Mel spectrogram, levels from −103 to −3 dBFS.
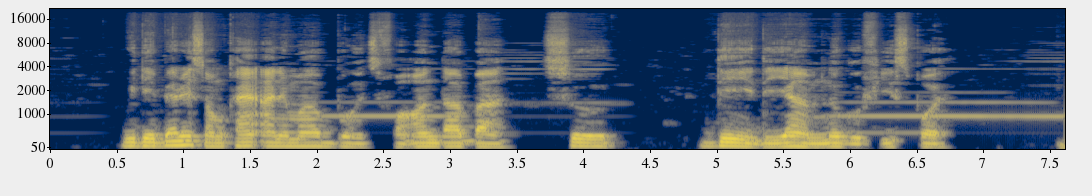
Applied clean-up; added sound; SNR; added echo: classical method Wiener filter.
